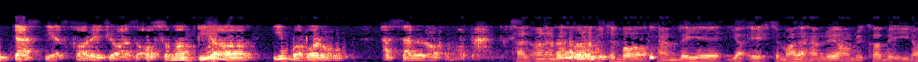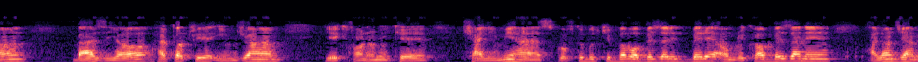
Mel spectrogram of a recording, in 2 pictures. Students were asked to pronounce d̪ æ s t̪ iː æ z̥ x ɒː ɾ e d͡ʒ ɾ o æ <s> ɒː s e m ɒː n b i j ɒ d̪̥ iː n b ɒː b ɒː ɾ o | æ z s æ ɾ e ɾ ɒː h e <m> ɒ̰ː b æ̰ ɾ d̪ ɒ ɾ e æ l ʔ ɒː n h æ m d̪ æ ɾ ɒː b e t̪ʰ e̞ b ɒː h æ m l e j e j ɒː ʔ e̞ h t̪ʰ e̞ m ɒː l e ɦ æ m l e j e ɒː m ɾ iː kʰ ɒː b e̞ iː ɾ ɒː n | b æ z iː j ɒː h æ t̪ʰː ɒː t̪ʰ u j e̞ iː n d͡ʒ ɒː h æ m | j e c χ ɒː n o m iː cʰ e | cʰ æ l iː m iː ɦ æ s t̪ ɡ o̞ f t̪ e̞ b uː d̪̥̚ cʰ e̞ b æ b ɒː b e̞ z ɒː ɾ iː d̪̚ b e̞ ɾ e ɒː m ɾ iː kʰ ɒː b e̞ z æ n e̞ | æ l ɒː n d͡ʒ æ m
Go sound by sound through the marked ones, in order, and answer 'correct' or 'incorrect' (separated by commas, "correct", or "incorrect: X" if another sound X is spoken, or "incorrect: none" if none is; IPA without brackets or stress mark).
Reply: incorrect: z, correct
